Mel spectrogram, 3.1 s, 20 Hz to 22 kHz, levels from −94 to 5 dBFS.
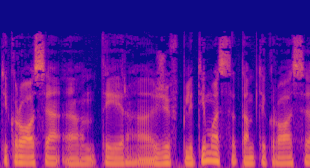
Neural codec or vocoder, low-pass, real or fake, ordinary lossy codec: none; 19.8 kHz; real; MP3, 48 kbps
